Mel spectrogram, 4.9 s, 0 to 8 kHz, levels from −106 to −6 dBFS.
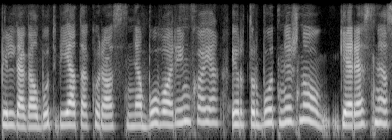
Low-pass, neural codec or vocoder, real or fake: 7.2 kHz; none; real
